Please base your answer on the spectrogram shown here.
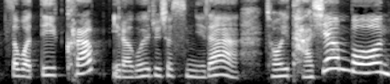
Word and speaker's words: สวัสดีครับ: 사와디카, 사와디크랍 이라고 해주셨습니다. 저희 다시 한번 들어볼게요. 조금 천천히 발음해 주시겠어요?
